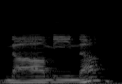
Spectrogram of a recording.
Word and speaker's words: namina: together would be there's three syllables in it namina and it's the number three namina so starting with one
